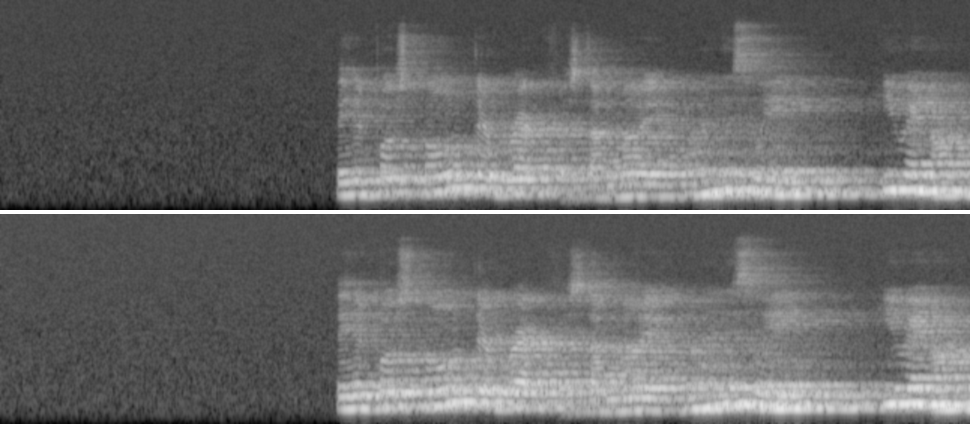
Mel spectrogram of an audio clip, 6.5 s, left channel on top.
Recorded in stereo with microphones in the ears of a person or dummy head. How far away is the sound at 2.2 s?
About 2.5 m.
